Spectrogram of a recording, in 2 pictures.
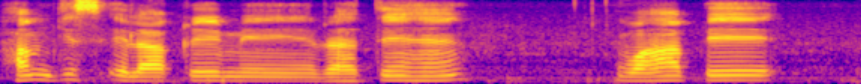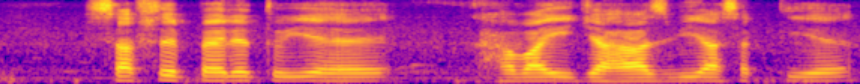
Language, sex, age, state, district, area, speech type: Urdu, male, 30-45, Bihar, Madhubani, rural, spontaneous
